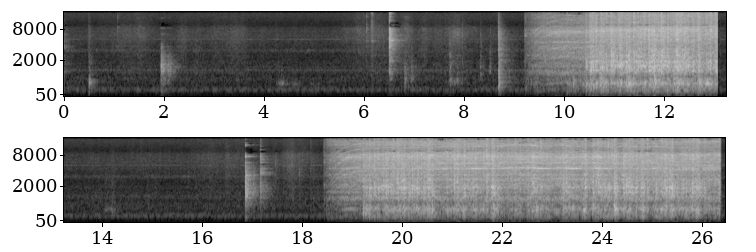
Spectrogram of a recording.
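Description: Electric hand mixer creaming butter and powdered sugar in a bowl. After a few light knocks, it runs for about three seconds and stops abruptly. It starts again about five seconds later and runs to the end.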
